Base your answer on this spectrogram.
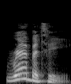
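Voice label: "rabbity", English, uk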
